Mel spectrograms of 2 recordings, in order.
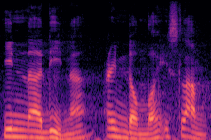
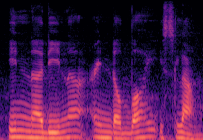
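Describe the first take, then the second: No difference in how they are said.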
